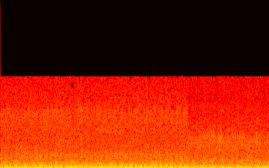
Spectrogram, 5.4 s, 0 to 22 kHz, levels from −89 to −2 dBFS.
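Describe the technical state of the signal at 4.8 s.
At 4.8 s the speech sits inside a section at the wrong speed, running from 3.74 s to the end at 5.38 s. It plays at 0.557 times its recorded rate. Pitch falls about ten semitones and timing drags. The likely cause is a mismatched playback clock.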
